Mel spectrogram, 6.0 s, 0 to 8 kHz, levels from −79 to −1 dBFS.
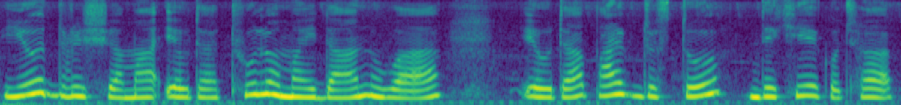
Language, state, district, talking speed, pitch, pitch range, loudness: Nepali, West Bengal, Darjeeling, 110 wpm, 255 Hz, 240-280 Hz, -14 LUFS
